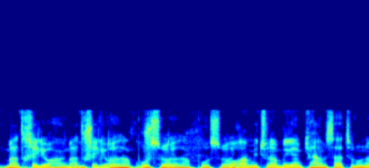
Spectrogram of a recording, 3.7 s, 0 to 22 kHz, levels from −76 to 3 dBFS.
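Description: Speech clip carried over a G.722 call path, band-limited to 8 kHz. A doubled audio track runs from 0.6 to 2.36 s: a dry full-band copy trails roughly 0.7 s behind at about 5 dB lower, likely from a second, slower capture path.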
